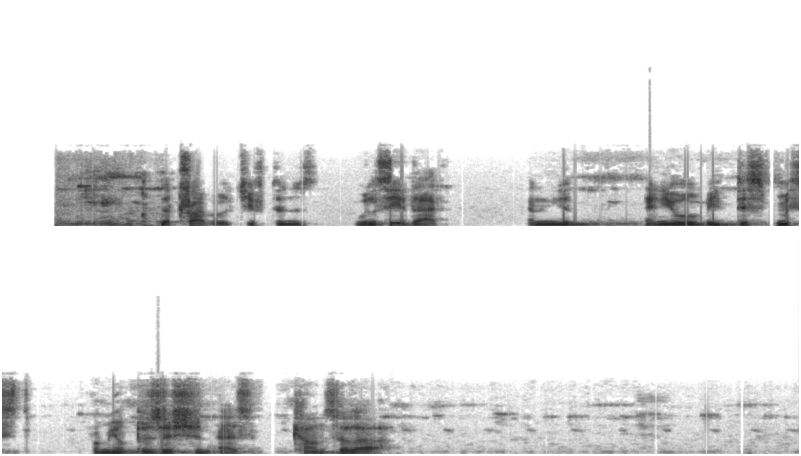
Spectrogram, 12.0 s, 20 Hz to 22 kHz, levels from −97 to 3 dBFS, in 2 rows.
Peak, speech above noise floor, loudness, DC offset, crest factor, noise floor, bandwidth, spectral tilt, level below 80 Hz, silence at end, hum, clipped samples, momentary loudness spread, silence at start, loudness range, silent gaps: 0 dBFS; 48 dB; -17 LUFS; under 0.1%; 20 dB; -65 dBFS; 7.8 kHz; -3 dB/octave; -54 dBFS; 2.2 s; none; under 0.1%; 12 LU; 0.4 s; 7 LU; none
